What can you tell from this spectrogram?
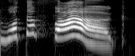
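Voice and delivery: exasperated. Real, not acted. Frustrated at bad luck in bingo.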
